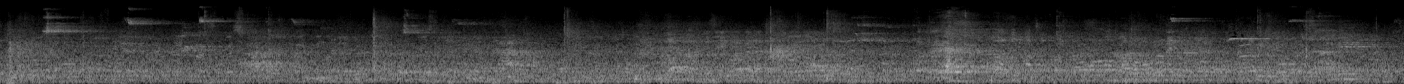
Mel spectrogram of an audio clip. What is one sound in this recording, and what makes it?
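A crowd of spectators chatters throughout a large echoing sports hall.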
